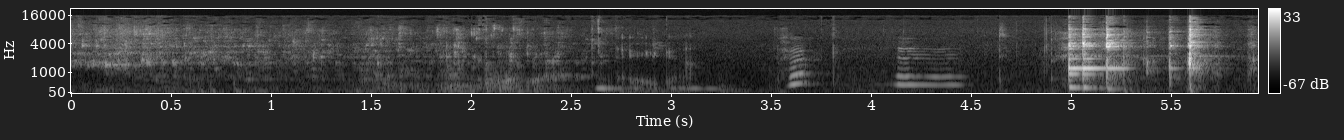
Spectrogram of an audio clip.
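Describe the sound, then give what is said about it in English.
Water is poured out of a copper water bottle, splashing and pouring steadily for a few seconds, followed by brief voices and a couple of sharp clinks of glass or metal near the end. “Can you pour that water out in there so it doesn't get infused in the copper water bottle?”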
